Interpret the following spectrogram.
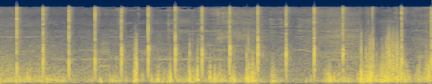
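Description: Spray from a large lake fountain show falling back onto the water, with a rapid, even ticking of about four a second running through it.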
